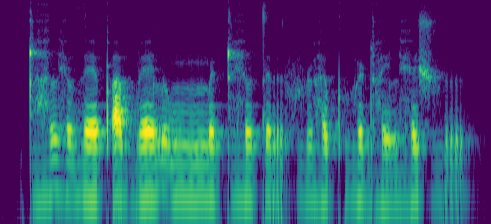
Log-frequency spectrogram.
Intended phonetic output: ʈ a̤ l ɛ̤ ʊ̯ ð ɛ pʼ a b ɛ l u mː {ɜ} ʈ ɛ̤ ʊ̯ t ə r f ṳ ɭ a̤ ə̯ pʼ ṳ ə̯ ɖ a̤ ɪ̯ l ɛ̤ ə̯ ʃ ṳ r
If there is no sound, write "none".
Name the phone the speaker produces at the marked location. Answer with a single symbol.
ɛ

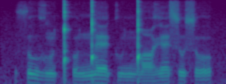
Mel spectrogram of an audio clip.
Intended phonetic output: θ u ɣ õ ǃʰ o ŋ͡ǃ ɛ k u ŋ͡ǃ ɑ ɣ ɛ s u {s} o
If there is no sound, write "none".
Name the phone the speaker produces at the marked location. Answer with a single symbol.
s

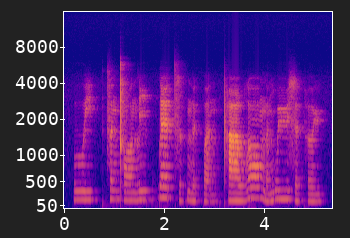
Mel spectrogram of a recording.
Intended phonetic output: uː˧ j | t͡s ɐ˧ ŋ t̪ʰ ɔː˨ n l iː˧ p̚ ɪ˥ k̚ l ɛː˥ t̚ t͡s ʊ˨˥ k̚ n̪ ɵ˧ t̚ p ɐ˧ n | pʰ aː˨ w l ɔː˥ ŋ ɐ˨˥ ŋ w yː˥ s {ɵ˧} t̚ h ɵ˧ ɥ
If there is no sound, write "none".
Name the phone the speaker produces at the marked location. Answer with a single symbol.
ɵ˧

